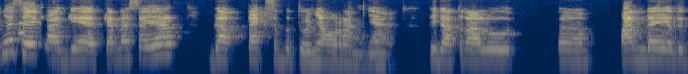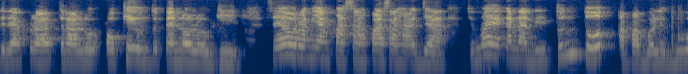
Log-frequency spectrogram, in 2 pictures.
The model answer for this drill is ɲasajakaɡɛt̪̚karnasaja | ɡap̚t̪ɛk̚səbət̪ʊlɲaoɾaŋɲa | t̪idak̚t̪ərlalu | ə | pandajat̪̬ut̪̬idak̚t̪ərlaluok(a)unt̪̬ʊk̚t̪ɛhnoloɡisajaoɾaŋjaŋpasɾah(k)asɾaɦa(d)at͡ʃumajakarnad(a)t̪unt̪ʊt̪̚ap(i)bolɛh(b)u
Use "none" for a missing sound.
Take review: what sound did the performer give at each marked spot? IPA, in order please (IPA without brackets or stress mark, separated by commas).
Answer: e, p, d͡ʒ, i, a, b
